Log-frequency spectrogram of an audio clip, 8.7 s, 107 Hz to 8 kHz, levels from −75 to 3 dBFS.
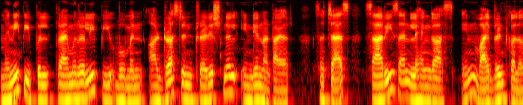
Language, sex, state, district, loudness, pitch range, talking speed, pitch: English, male, Karnataka, Bangalore, -19 LUFS, 115-130 Hz, 130 wpm, 120 Hz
